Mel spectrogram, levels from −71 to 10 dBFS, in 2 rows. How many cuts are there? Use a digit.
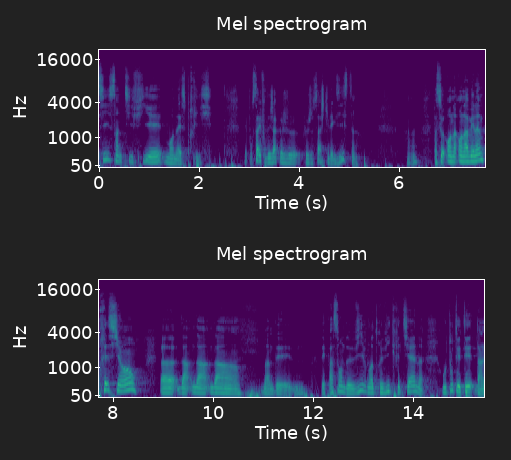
0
